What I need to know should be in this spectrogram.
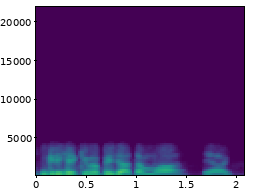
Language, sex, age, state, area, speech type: Sanskrit, male, 18-30, Bihar, rural, conversation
